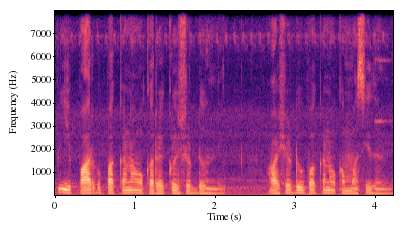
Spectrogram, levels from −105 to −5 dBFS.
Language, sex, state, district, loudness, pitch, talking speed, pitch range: Telugu, male, Telangana, Hyderabad, -23 LUFS, 110 Hz, 185 wpm, 105-115 Hz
